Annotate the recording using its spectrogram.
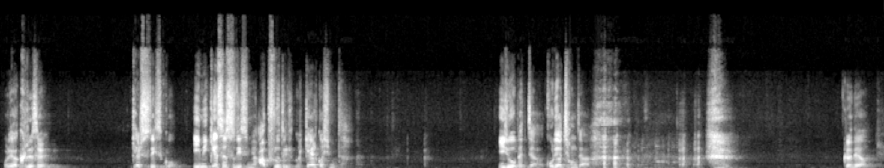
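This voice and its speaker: Male pastor, middle-aged, sermon, animated storytelling, fairly high voice, very lively pitch. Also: measured pace, long pauses. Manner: animated storytelling with sound words and laughs.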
